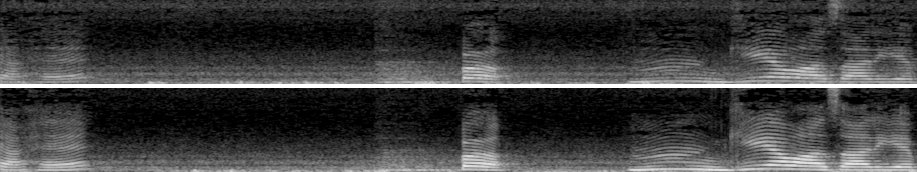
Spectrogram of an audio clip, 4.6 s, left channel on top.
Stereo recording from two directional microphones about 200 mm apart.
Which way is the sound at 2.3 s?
50° right (ahead or behind).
